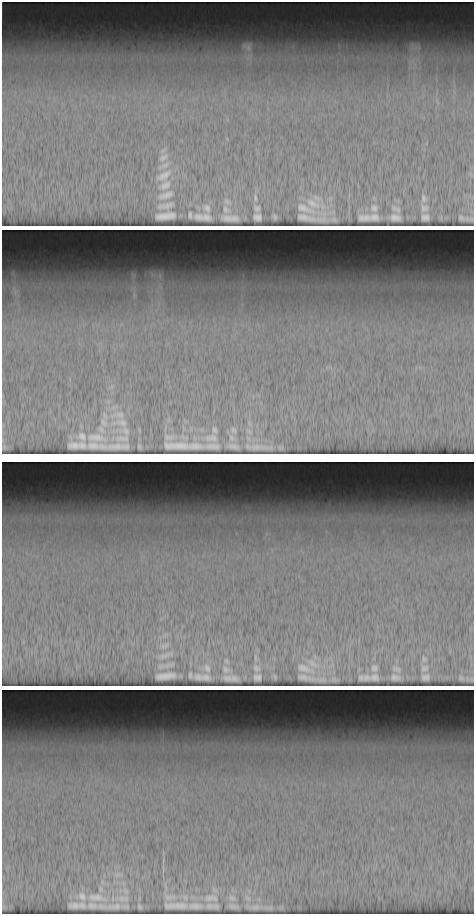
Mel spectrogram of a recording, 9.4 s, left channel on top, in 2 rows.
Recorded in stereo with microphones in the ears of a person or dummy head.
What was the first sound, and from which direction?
A woman speaking, 30° left (ahead or behind).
